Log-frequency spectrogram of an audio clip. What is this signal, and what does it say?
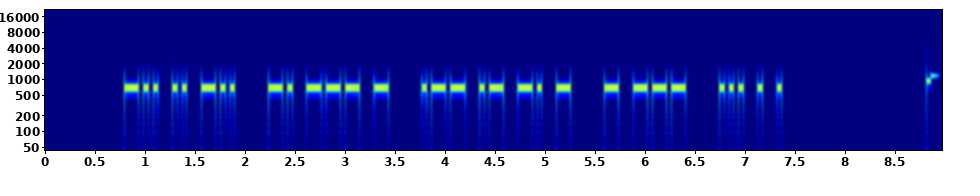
Morse code, heard as a keyed tone, about 25 wpm, 700 Hz. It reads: DID NOT WANT TO SEE
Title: Sets of 5 Words Encore2 25wpm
